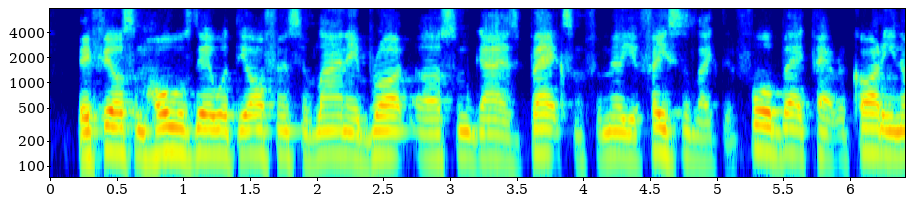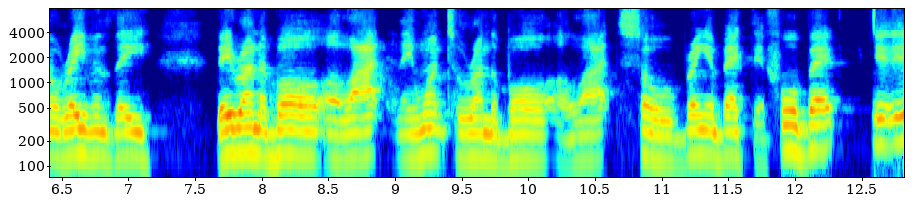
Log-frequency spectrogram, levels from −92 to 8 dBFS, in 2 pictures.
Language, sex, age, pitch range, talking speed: English, male, 20-39, 130-145 Hz, 225 wpm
